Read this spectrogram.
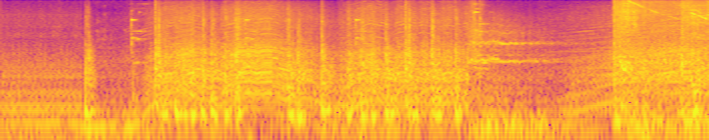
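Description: A car engine revs loudly before a launch.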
